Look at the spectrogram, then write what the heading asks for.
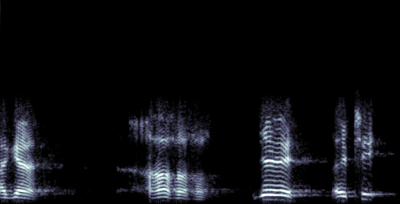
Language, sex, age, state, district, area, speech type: Odia, male, 60+, Odisha, Khordha, rural, conversation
